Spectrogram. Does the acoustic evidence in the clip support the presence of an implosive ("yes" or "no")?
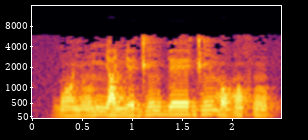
no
